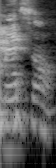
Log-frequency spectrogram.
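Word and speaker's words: Maison: How do you pronounce that? Is it Mason? Noir wines. I should get this Mason. Yeah. Before we Mason. Yes.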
